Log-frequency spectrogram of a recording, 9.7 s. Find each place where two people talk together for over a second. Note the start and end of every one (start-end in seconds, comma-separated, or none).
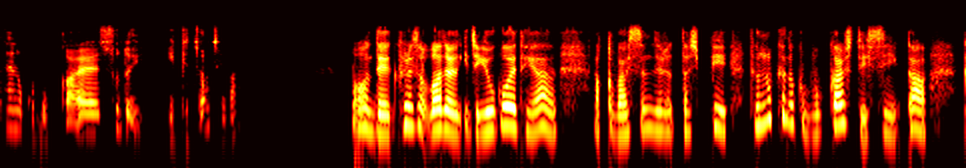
none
